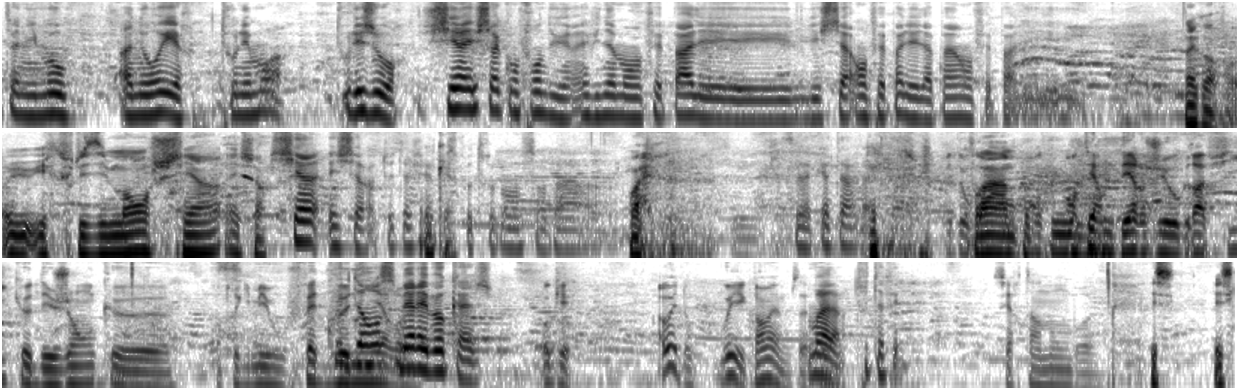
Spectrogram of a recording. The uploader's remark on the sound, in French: Enregistré en public aux trois piliers.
